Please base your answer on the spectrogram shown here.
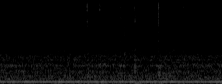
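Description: Fingers tap out a short burst of quick keystrokes on a computer keyboard, faint and close over a steady low electrical hum, with no talking.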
